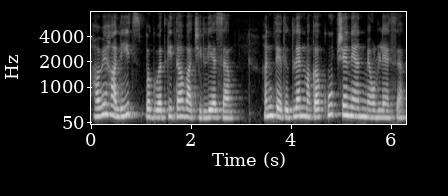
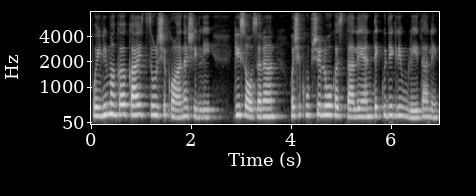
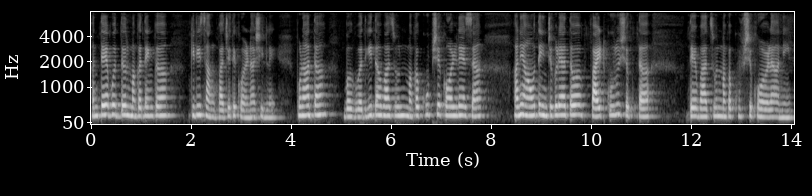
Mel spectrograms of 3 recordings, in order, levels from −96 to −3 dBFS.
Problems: constant background noise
